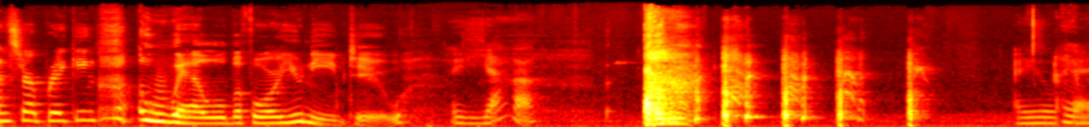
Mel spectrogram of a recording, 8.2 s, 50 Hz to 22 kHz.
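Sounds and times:
speech: 0.0s - 4.1s, 7.6s - 8.1s
harsh coughing fit: 4.8s - 7.1s.

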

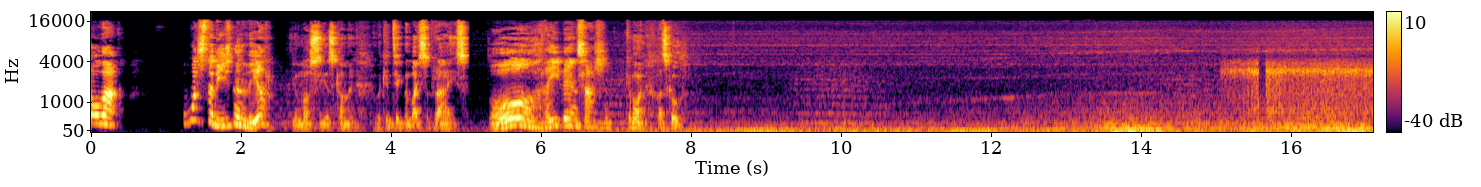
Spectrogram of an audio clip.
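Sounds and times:
speech: 0.1s - 0.4s, 1.2s - 8.0s
bright hissing tone: 4.5s - 17.0s
heavy airplane engine drone: 5.1s - 17.0s.

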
